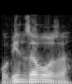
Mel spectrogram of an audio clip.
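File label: at the fuel truck, Russian, radio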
